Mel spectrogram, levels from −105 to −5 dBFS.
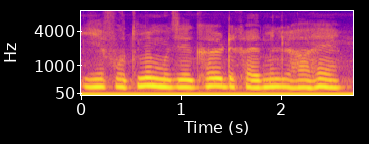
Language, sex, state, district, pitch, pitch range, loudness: Hindi, female, Arunachal Pradesh, Papum Pare, 210 Hz, 200-220 Hz, -14 LUFS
